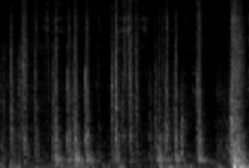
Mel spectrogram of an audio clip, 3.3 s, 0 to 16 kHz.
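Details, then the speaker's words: BMW E36 coupe central locking after being fixed; previously it locked only one door. Quick cluster of sharp mechanical clunks from both doors ending in one firm thunk; central locking now working normally on both doors. "So before, this would just lock my door, but now you can hear it locks both doors."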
